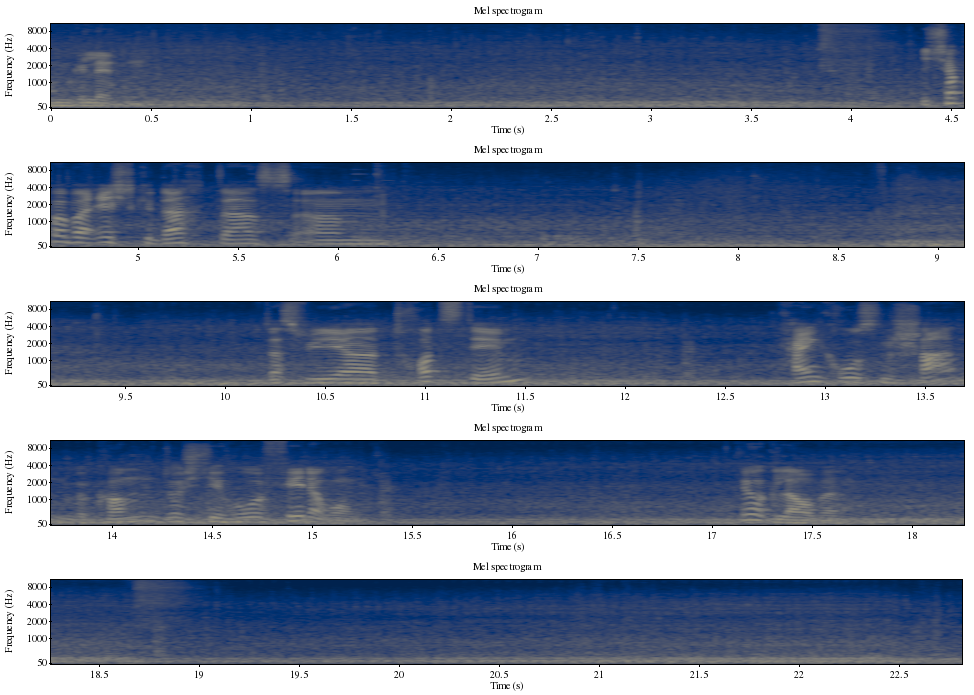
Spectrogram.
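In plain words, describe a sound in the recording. A heavy truck's diesel engine rumbles steadily as it drives.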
